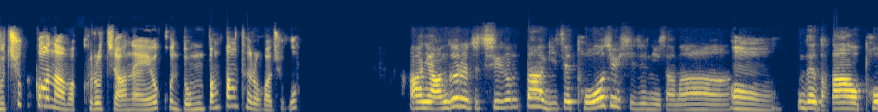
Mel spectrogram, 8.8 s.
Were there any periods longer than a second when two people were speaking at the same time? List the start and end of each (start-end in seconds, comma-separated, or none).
none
